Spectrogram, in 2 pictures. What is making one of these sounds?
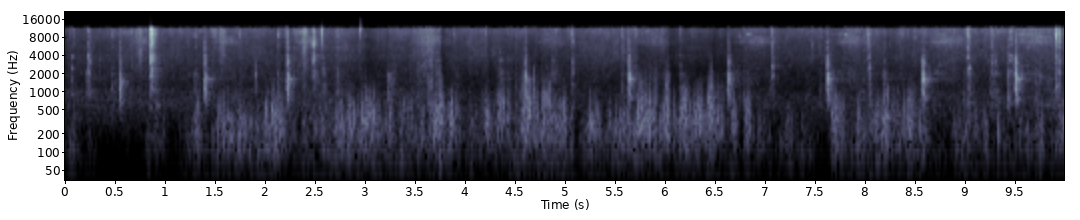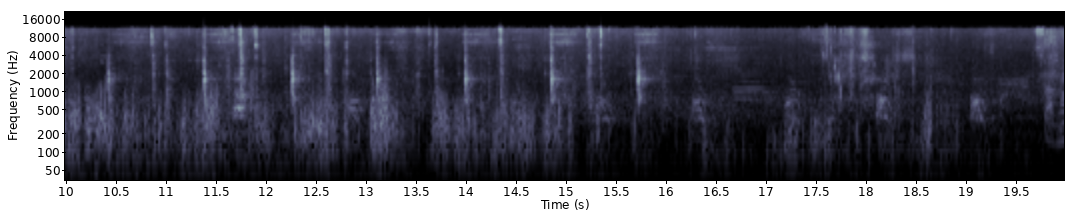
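A hydraulic jack is pumped with a creaking, clicking handle.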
